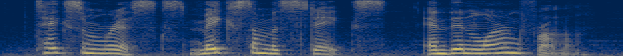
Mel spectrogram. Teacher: the intonation goes up on the first thing in the list up on the second thing in the list and down on the last thing in the list · this falling intonation says to your listener hey this is the end of my list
